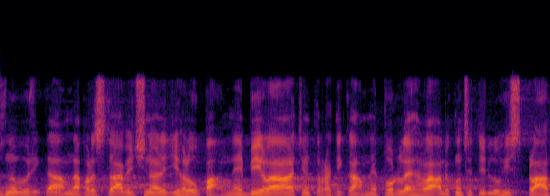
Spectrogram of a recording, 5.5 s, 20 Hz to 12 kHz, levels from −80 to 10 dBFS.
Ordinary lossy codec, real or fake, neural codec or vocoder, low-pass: Opus, 64 kbps; real; none; 7.2 kHz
